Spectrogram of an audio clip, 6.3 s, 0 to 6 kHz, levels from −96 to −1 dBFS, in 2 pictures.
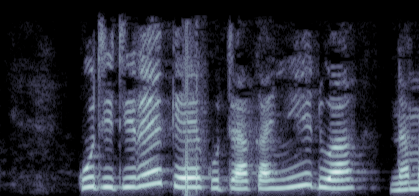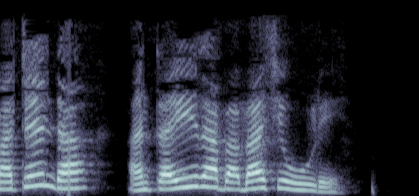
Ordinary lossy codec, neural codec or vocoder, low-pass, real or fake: AAC, 32 kbps; none; 5.4 kHz; real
